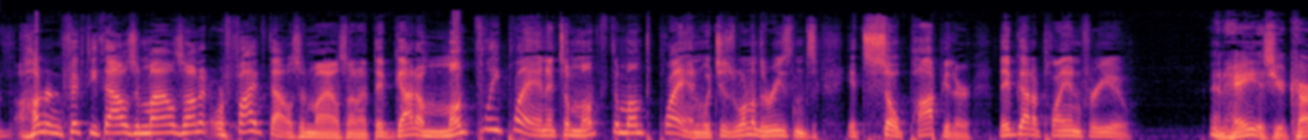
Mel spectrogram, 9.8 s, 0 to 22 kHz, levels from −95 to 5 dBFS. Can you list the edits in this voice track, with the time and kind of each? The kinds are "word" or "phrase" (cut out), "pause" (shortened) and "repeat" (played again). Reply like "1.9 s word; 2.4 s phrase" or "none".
none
